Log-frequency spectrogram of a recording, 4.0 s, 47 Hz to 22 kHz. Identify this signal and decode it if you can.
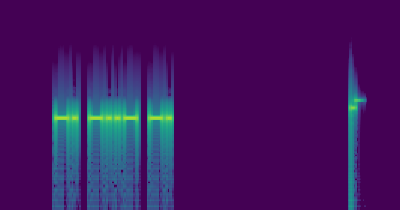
Morse code, heard as a keyed tone, about 28 wpm, 700 Hz. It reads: NXN
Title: USA Call Sign Postfixes - 3 Letters 28wpm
